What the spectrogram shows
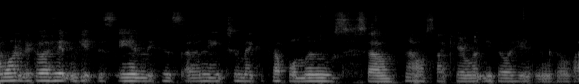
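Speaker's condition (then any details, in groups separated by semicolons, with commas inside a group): No condition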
